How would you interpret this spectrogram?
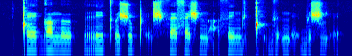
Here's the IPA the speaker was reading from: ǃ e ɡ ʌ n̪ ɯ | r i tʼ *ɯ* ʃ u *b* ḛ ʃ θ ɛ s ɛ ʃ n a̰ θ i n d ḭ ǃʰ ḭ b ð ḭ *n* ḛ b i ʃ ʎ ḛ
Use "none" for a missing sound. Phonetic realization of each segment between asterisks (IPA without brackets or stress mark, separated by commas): ɯ, pʼ, n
